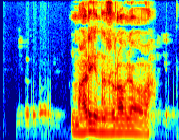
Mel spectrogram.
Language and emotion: Russian, neutral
